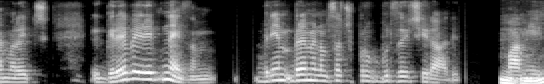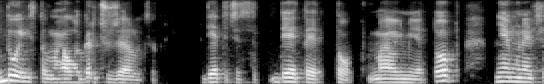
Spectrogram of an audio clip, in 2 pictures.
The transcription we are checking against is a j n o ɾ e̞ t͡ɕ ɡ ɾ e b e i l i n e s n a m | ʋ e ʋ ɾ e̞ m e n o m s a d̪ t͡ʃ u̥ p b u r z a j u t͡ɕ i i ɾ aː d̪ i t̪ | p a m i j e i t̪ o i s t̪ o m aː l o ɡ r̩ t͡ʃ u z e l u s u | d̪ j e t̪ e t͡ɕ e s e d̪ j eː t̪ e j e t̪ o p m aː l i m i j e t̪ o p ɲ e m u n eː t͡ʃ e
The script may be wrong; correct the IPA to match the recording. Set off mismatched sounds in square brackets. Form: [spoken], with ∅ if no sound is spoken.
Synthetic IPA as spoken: a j [m] o ɾ e̞ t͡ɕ ɡ ɾ e b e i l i n e [z] n a m | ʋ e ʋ ɾ e̞ m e n o m s a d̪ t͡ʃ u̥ p b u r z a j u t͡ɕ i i ɾ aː d̪ i t̪ | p a m i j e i t̪ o i s t̪ o m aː l o ɡ r̩ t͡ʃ u [ʒ] e l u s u | d̪ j e t̪ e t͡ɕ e s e d̪ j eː t̪ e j e t̪ o p m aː l i m i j e t̪ o p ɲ e m u n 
